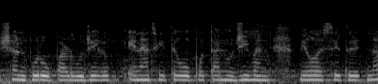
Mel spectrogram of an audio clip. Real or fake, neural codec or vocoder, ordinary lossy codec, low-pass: fake; codec, 16 kHz, 16 kbps, FreqCodec, larger model; Opus, 24 kbps; 7.2 kHz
